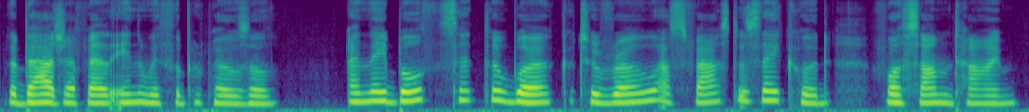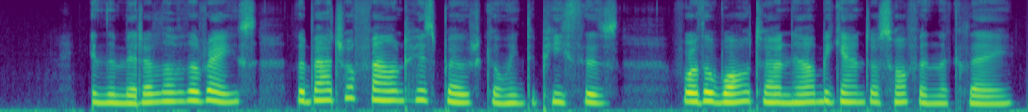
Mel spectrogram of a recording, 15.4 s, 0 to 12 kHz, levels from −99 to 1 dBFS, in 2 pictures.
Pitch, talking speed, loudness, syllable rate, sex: 220 Hz, 180 wpm, -18 LUFS, 4.2 syllables/s, female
